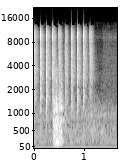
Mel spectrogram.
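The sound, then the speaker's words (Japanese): A gas stove igniter clicks rapidly about ten times in a steady rhythm, crisp, with a brief soft whoosh of the burner catching partway through under a frying pan of water for Sapporo Ichiban salt ramen, then quiet. “火をつけます。”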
